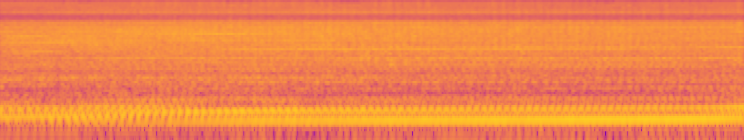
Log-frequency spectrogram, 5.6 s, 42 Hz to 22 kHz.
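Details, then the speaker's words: SVT Terminator-swapped Mercury Marauder V8 running through mufflers during ring break-in; deep, loud, steady rumble with lumpy exhaust beat under light throttle, sounds healthy, loud like a stock car. "This thing sounds like a stock car. You guys are right. So much for being a grandpa car with these mufflers."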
